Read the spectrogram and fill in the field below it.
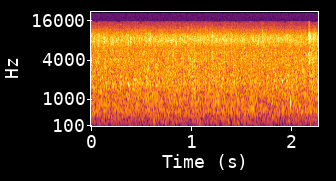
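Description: A small river runs down a boggy hillside near Tyndrum in the Scottish Highlands, a steady broadband rush of flowing water, close and continuous with no breaks or voices.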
